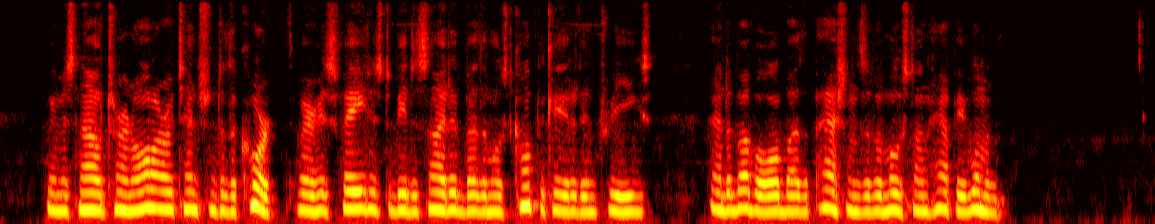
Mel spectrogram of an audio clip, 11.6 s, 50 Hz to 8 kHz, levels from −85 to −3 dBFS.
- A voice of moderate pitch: Yes, medium, 170 Hz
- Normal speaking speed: Yes, average, 170 wpm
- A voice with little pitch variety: Yes, narrow, 2.2 semitones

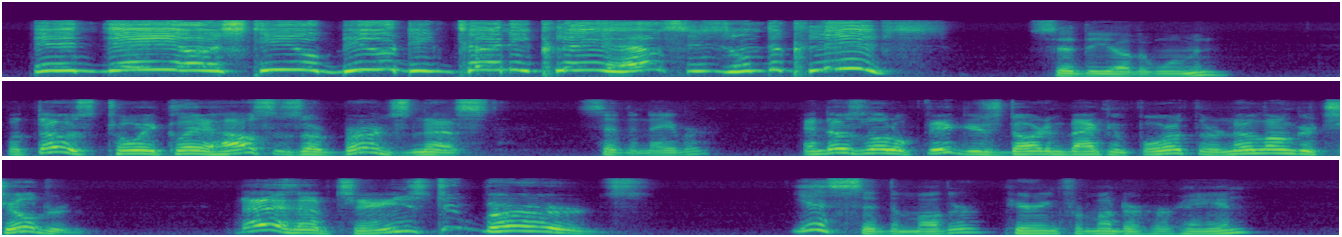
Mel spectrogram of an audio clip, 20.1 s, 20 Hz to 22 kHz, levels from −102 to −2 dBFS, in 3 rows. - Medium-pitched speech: Yes, medium, 175 Hz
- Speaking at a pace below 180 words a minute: Yes, average, 155 wpm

